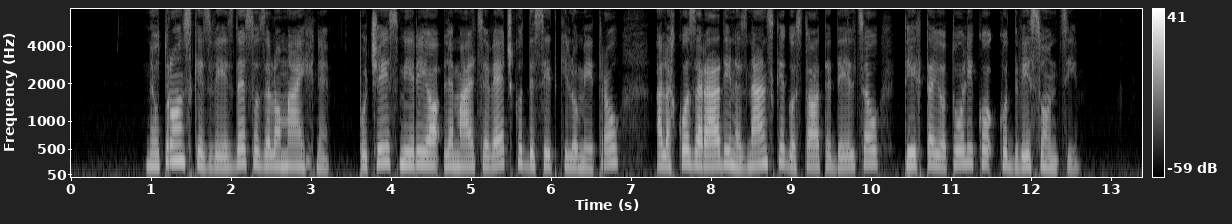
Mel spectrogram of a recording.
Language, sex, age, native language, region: Slovenian, female, 50-59, Slovenian, Central Slovenia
